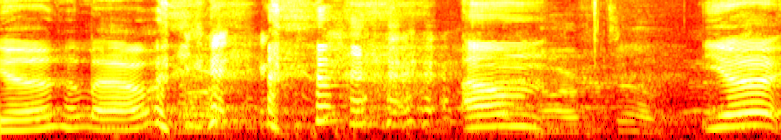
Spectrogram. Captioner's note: laughter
